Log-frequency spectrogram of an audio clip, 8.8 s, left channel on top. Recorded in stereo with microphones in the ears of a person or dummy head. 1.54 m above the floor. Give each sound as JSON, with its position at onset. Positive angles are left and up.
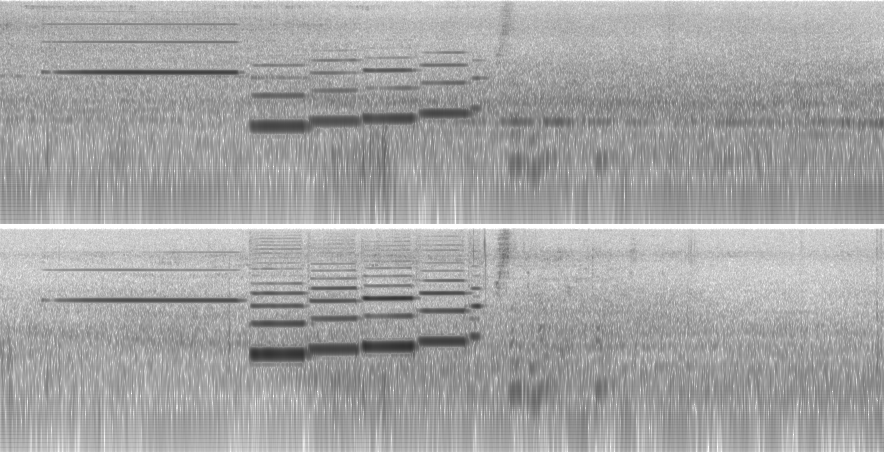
{"t": 0.4, "sound": "a flute", "side_deg": 75, "distance_m": 0.5}
{"t": 2.5, "sound": "a flute", "side_deg": -80, "distance_m": 0.5}
{"t": 4.9, "sound": "a man speaking", "side_deg": -20, "distance_m": 3.5}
